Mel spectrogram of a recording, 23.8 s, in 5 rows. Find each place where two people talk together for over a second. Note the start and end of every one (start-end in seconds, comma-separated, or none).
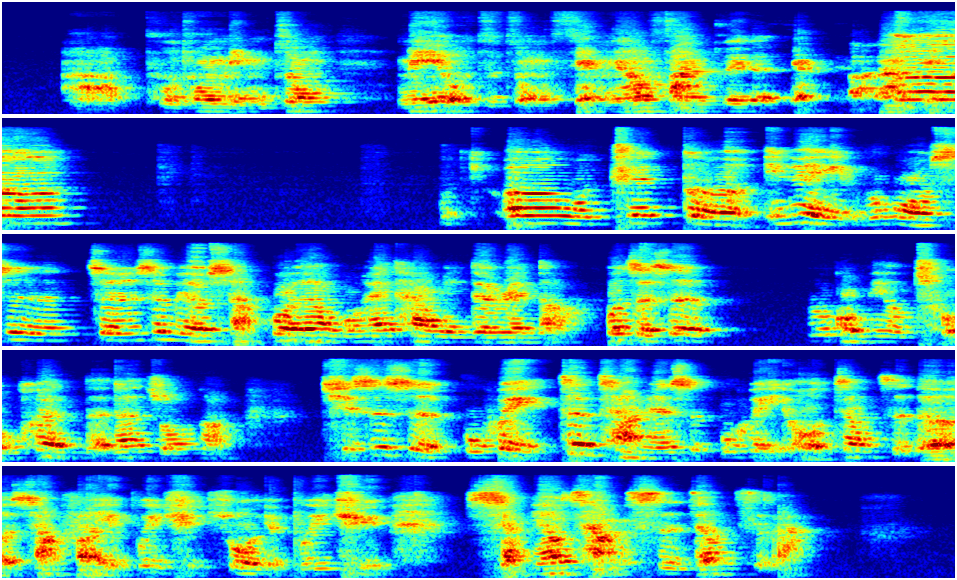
none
